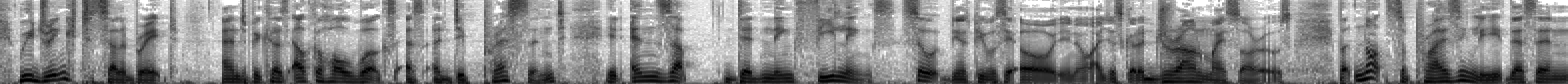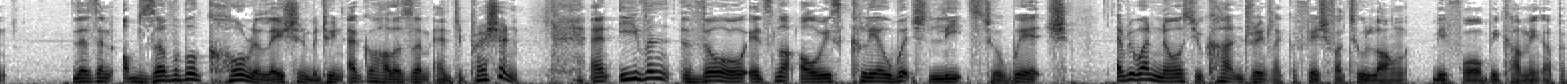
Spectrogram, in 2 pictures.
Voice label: Asian English radio show sample

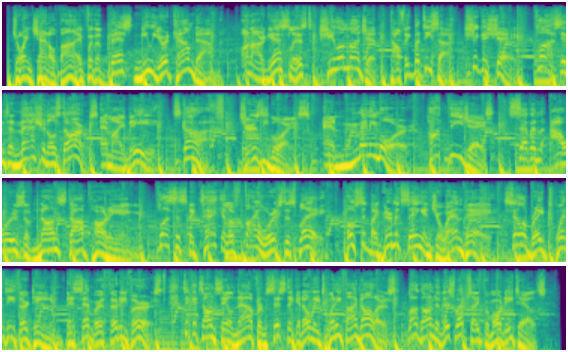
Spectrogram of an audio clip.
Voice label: Asian English promo read

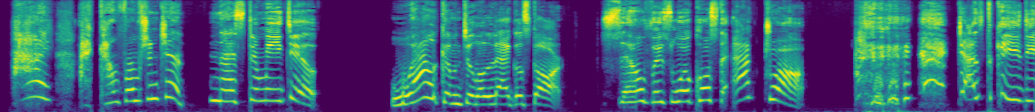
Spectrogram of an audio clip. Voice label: Mandarin China Character Voices

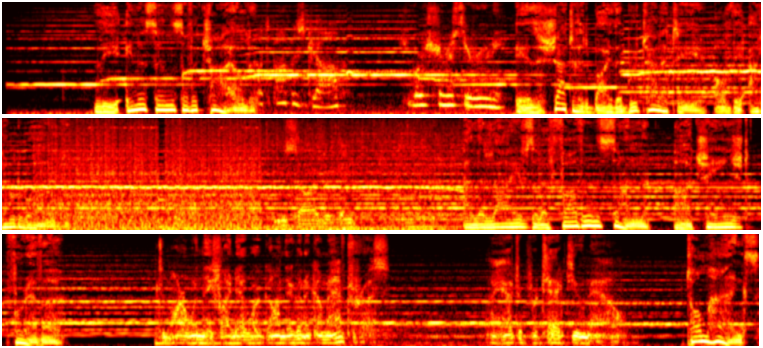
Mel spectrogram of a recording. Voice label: Swedish English, Male; Road To Perdition

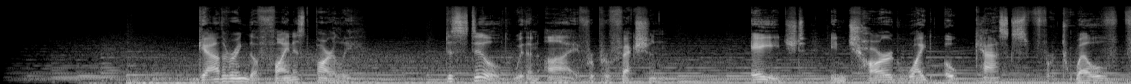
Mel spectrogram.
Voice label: US English Whisky

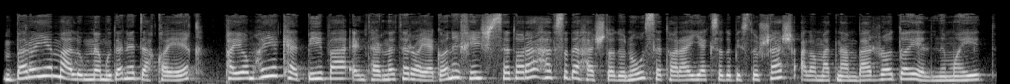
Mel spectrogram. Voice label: Dari Female

